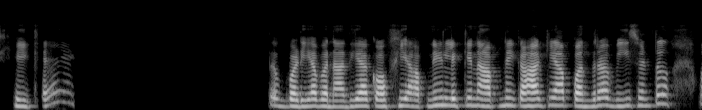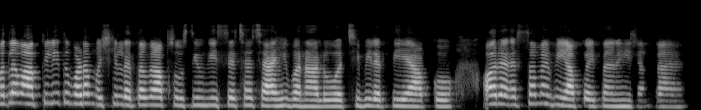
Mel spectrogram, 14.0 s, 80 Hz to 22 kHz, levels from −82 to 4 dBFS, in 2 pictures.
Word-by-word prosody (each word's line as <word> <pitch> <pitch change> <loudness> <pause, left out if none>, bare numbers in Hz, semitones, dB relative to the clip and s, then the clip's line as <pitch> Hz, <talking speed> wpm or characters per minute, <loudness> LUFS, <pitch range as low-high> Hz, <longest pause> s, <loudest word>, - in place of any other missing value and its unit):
ठीक 225 -1 -5
है। 350 +7 -9 1.9
तो 260 -3 -3
बढ़िया 230 +1 +2
बना 215 -2 +2
दिया 235 +3 +3
कॉफ़ी 230 +2 +2
आपने, 230 +3 0
लेकिन 255 0 -1
आपने 235 +2 +2
कहा 235 0 +7
कि 255 +2 -7
आप 255 0 +3
15-20 235 +1 0
मिनट 250 0 -6
तो 320 - 0 0.4
मतलब 340 +2 +1
आपके 315 +1 +5
लिए 350 +1 -7
तो 355 0 -8
बड़ा 325 +1 +3
मुश्किल 295 0 -7
रहता 270 0 +1
होगा, 270 0 +2
आप 265 - +3
सोचती 265 -1 -7
होंगी, 260 0 -5
इससे 255 +1 -3
अच्छा 260 +1 -3
चाय 240 -2 +4
ही 250 - -4
बना 225 -1 +1
लो, 225 0 -2
अच्छी 225 +3 -5
भी 245 +1 -5
लगती 235 0 -2
है 230 - +2
आपको, 220 0 -1 0.4
और 310 +1 +4
अ, 290 -2 +1
समय 320 +3 -4
भी 275 -3 -4
आपका 235 +1 -5
इतना 230 0 -4
नहीं 225 0 -4
जाता 215 0 -10
है। 210 0 -12
245 Hz, 200 wpm, -22 LUFS, 225-270 Hz, 1.9 s, कहा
